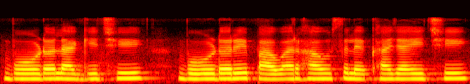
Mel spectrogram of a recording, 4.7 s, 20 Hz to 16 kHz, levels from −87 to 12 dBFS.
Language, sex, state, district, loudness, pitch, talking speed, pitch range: Odia, female, Odisha, Nuapada, -15 LUFS, 190 Hz, 90 wpm, 190-200 Hz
